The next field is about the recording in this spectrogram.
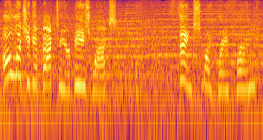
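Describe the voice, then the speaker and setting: A woman's voice: very high-pitched, lively intonation, measured pace, music in the background. A woman voicing a cheerful, playful little living cartoon clock in a video game. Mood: chummy. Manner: exclamatory, chummy, playful catchphrases. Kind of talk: video game character acting.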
